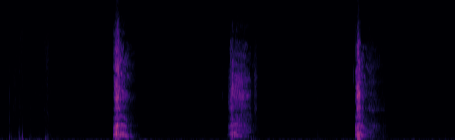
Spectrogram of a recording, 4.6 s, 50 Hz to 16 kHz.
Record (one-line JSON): {"three_cough_length": "4.6 s", "three_cough_amplitude": 9059, "three_cough_signal_mean_std_ratio": 0.23, "survey_phase": "alpha (2021-03-01 to 2021-08-12)", "age": "45-64", "gender": "Male", "wearing_mask": "No", "symptom_none": true, "smoker_status": "Never smoked", "respiratory_condition_asthma": false, "respiratory_condition_other": false, "recruitment_source": "REACT", "submission_delay": "3 days", "covid_test_result": "Negative", "covid_test_method": "RT-qPCR"}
